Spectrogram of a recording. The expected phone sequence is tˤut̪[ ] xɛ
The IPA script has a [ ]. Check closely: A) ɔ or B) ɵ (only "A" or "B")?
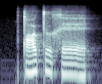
B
